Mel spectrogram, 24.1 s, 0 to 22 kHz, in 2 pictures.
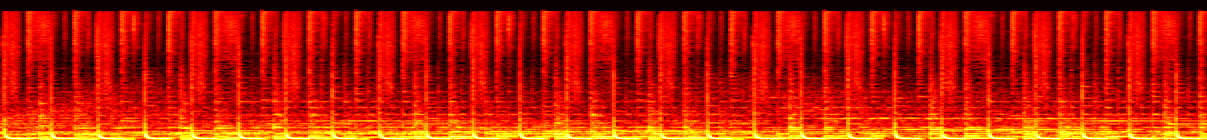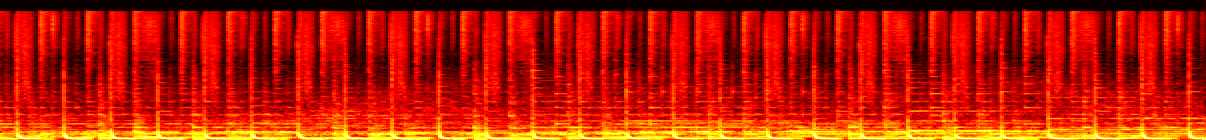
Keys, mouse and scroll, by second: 0.3 click, 0.5 shift+z, 2.5 click, 2.6-4.8 middle drag, 4.0 alt+d, 4.8 click, 5.4 alt+d, 5.9 click, 5.9 r, 6.4 click, 6.5 s, 6.9 click, 7.2 alt+d, 8.3 click, 8.4-10.2 middle drag, 10.2 click, 10.3-13.4 middle drag, 11.7 g, 13.4 click, 14.2 click, 14.4 click, 14.7 click, 15.0 scroll up 1, 15.3 click, 15.8 click, 16.1-17.6 middle drag, 17.3 g, 17.6 click, 17.7 r, 18.8 click, 18.9 g, 19.4 click, 19.5 middle click, 20.4 click, 20.6 g, 21.4-23.7 middle drag, 22.1 g, 24.0 scroll down 1.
